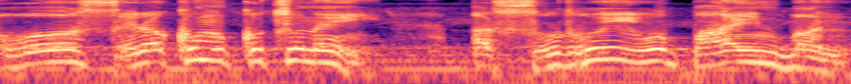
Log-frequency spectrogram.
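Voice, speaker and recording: Over clear background noise, a man uses a put-on, high-pitched character voice at a fairly slow pace. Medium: audio drama. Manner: mixes Bengali and Hindi.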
